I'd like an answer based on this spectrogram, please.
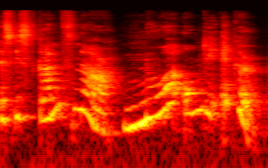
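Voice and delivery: luring stranger. Acted. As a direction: coax the child along. Stranger lures girl, voiced quote. (lockender Fremder, höher und lauter)

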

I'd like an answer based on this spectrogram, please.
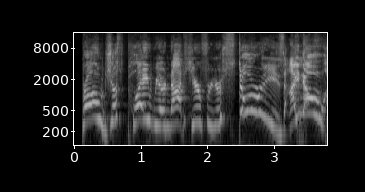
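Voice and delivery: high, loud whiny mock of a viewer telling him to quit yapping; mock impatient viewer. Reading a viewer's complaint about his stories, in a high whiny mock voice. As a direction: whine it like an annoyed chatter demanding he just play.

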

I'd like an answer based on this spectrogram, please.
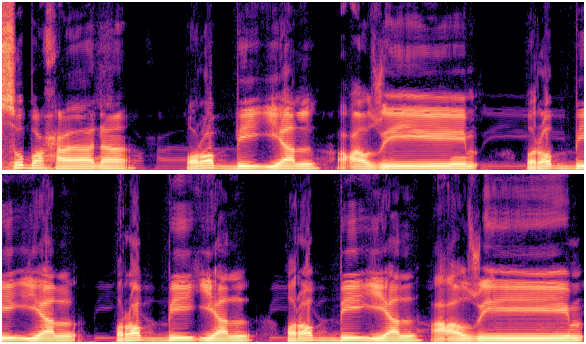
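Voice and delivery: slow সুবহানা রব্বিয়াল আজিম with long-held vowels; correct recitation. Shown as a demonstration. Teacher modelling how we will say it, slow recitation. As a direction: stretch আজিম, pausing between the words. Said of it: "তাহলে আমরা কিভাবে বলবো?".

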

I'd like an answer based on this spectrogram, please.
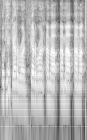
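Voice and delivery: ordinary talk

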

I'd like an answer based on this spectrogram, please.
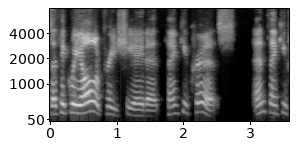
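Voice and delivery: ordinary talk

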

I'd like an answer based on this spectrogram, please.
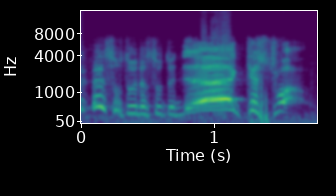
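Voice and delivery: high, panicky cry building to a shout; panicked. Real, not acted. Player about to be seen, panicked. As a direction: blurt it loudly in sudden alarm. Pursuer turns, player must hide.

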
